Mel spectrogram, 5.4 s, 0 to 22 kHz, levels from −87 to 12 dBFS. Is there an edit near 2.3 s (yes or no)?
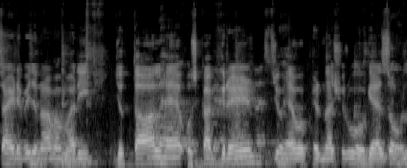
no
